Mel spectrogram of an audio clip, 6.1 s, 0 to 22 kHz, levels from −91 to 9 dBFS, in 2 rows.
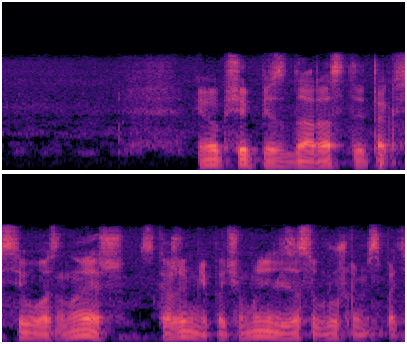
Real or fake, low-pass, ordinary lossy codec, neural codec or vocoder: real; 7.2 kHz; MP3, 64 kbps; none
